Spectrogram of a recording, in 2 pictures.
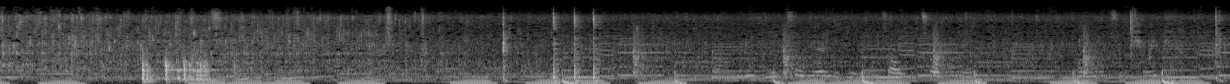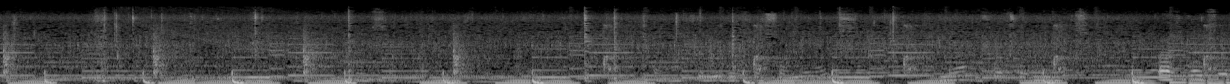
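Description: Chicken pieces deep-frying in a pan of hot oil, sizzling with scattered crackles, with a brief louder burst about a second and a half in. Background music with a steady beat plays throughout.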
